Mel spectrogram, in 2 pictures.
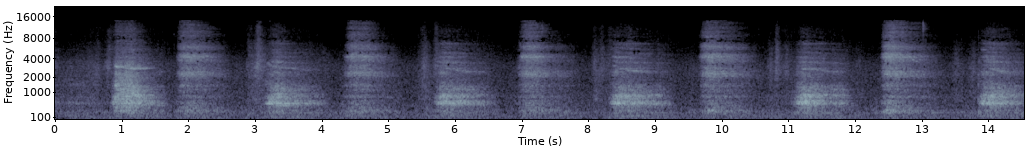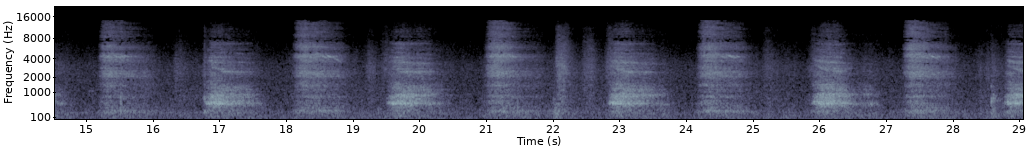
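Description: Heavy, rhythmic breathing from exertion during dumbbell shoulder raises: a strained breath out and in with each repetition, about one breath every second and a half.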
